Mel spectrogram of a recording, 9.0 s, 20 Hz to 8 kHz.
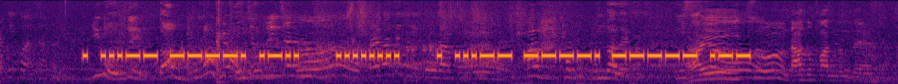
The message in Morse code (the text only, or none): E39L <HH> E390W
